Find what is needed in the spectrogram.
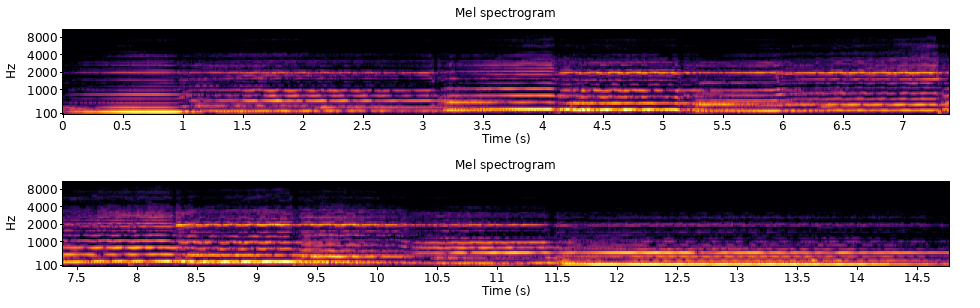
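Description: Slow, tender instrumental ballad on cello and string ensemble: sustained bowed chords that change every second or two, the lines swelling with vibrato.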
